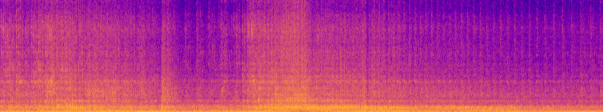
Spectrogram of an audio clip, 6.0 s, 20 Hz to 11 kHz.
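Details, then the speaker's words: 2nd-gen Ram truck before a long-tube header install, with old headers fitted about five years ago: deep revving with raspy, puffing chatter on the exhaust pulses, "sounds like a NASCAR"; header pipes and collector rotted open with many holes. "the whole collector in there is just open that's why I twice think kind of sounds like a NASCAR it just uh yeah a lot of holes"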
